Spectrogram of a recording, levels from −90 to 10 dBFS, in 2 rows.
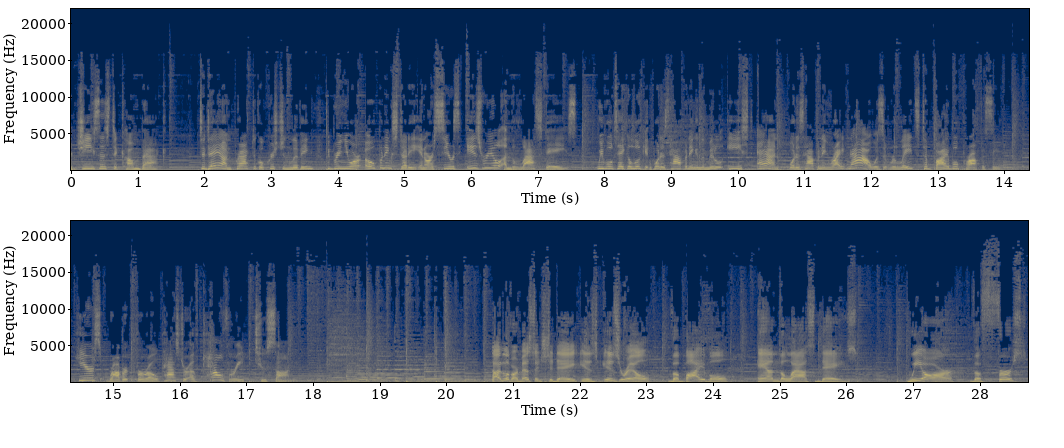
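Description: At 3.84, 5.72 and 20.68 s, compressed frames skipped: the audio jumps ahead by about 100, 150 and 300 ms, consistent with whole 23.2 ms frames dropped. Each join is a brief smeared blip. The spectrogram shows an abrupt content change without a sharp vertical click line.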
